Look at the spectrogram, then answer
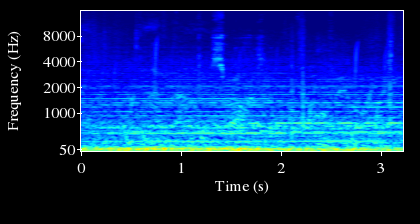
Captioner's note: Celtic whispers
